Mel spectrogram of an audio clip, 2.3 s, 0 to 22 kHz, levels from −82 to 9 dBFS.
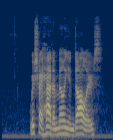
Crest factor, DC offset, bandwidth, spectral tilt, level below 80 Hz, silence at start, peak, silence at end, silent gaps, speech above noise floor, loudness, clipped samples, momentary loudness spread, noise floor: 20 dB; under 0.1%; 14 kHz; -4 dB/octave; -62 dBFS; 0.6 s; -2 dBFS; 0.25 s; none; 31 dB; -20 LUFS; under 0.1%; 11 LU; -51 dBFS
